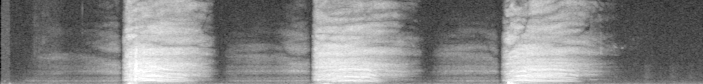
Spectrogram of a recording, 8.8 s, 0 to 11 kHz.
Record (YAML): exhalation_length: 8.8 s
exhalation_amplitude: 13601
exhalation_signal_mean_std_ratio: 0.44
survey_phase: beta (2021-08-13 to 2022-03-07)
age: 45-64
gender: Male
wearing_mask: 'No'
symptom_cough_any: true
symptom_sore_throat: true
symptom_abdominal_pain: true
symptom_diarrhoea: true
symptom_fatigue: true
symptom_fever_high_temperature: true
symptom_headache: true
symptom_change_to_sense_of_smell_or_taste: true
symptom_loss_of_taste: true
symptom_onset: 4 days
smoker_status: Ex-smoker
respiratory_condition_asthma: false
respiratory_condition_other: false
recruitment_source: Test and Trace
submission_delay: 2 days
covid_test_result: Positive
covid_test_method: RT-qPCR
covid_ct_value: 12.0
covid_ct_gene: ORF1ab gene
